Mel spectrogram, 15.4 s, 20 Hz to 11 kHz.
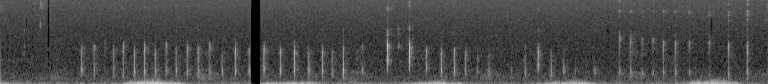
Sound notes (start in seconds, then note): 1.6 varied tongue clicking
